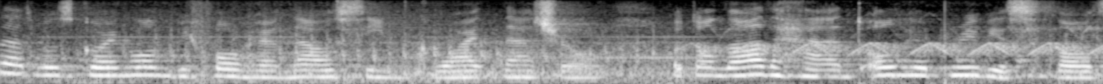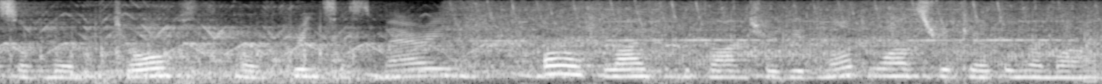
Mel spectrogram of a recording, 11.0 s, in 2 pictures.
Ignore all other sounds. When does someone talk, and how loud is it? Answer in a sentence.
The talking can be heard from 0.0 to 10.9 s, at a steady volume.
